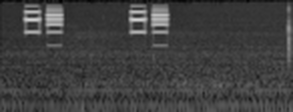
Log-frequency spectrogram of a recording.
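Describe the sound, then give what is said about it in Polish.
Four short, high electronic beeps in two quick pairs: the piezo alarm tone of a BlindShell Classic phone. The pairs are separated by a pause, with a faint click near the end. “piezo alarm wybrane”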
